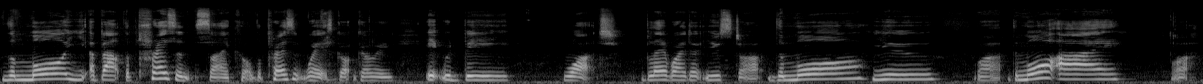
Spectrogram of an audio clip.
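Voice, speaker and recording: A woman's voice: medium pitch, slow, a little mellow. A woman working as a couples therapist, talking through a problem with clients, rephrasing and checking with questions. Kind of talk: probing therapy conversation.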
